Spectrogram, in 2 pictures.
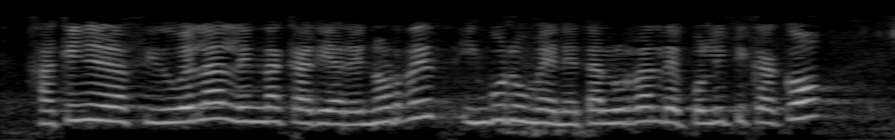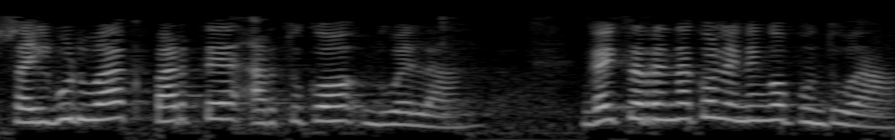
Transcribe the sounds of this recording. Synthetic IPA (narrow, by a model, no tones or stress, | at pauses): ʝakiɲe̞ɾasið̞ue̞lale̞ːnd̪akaɾiaɾe̞no̞ɾðe̞siŋɡuɾume̞ne̞t̪alurald̪e̞po̞lit̪ikako̞ | sajlβuɾuakpaɾt̪e̞ʔaɾt̪uko̞ðue̞la | ɡajse̞re̞nd̪ako̞le̞ːne̞ŋɡo̞punt̪ua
